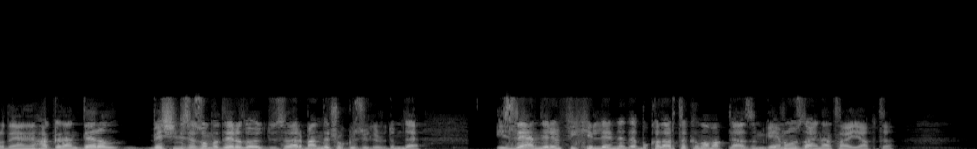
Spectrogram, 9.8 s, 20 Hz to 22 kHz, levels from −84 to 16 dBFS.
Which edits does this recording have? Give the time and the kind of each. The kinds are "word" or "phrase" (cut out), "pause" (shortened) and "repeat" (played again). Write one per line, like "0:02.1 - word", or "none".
0:07.8 - word

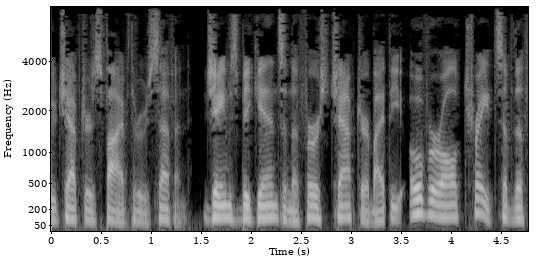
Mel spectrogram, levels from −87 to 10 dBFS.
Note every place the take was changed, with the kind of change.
0:01.4 - pause
0:03.3 - word

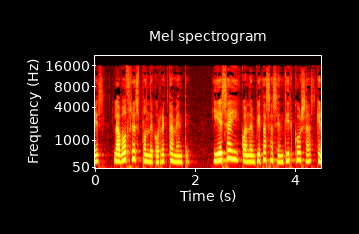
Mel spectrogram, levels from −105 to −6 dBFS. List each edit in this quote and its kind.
none

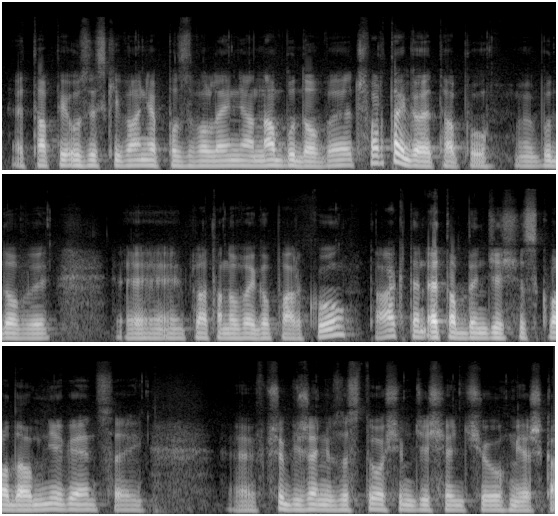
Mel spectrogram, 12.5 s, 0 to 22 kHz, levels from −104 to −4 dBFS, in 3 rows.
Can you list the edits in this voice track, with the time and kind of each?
0:06.8 - pause

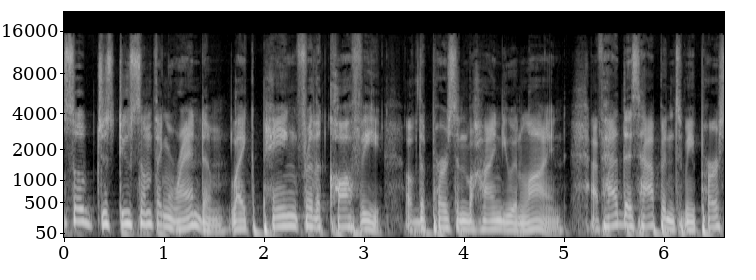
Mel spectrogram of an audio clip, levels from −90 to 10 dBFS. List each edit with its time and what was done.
none

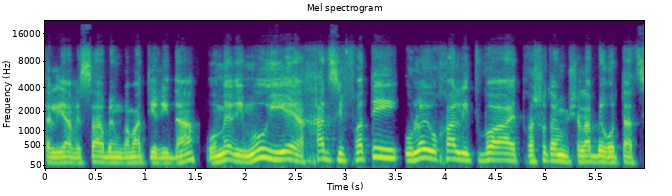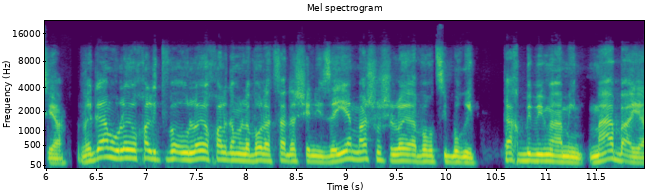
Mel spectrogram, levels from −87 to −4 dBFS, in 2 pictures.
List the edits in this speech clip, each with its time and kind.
0:01.5 - pause
0:06.2 - pause

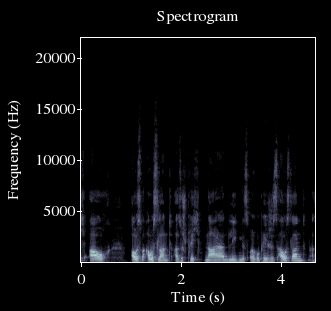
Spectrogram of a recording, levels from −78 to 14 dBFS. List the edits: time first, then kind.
0:02.4 - pause

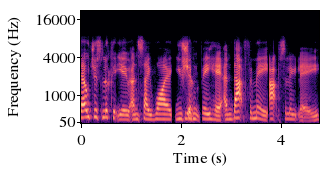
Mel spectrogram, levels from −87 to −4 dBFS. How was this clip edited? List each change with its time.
0:01.8 - phrase
0:03.7 - word

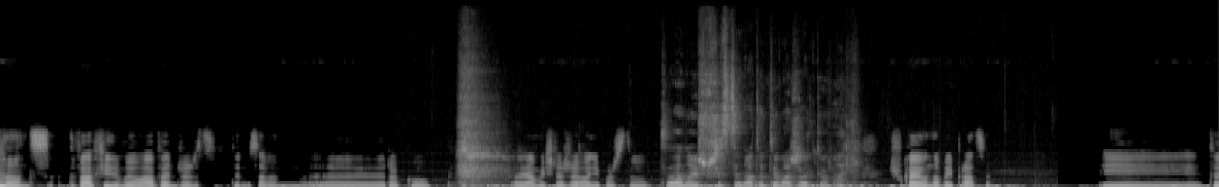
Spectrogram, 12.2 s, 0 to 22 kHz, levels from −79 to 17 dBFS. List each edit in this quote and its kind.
none

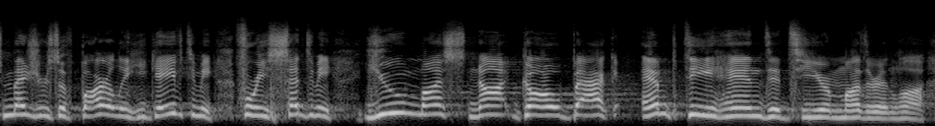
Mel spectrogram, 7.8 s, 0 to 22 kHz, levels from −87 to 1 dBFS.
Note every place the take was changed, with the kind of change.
none

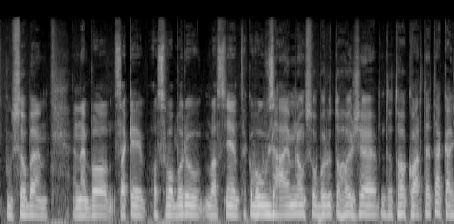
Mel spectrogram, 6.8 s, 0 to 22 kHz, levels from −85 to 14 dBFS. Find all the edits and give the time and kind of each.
0:01.8 - word

